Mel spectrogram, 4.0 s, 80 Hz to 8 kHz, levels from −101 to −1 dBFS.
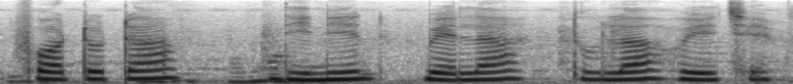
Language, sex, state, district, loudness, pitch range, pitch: Bengali, female, West Bengal, Alipurduar, -16 LUFS, 240-265 Hz, 250 Hz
